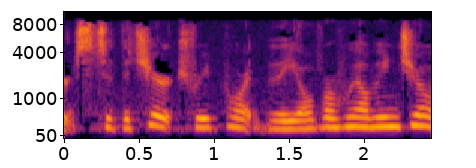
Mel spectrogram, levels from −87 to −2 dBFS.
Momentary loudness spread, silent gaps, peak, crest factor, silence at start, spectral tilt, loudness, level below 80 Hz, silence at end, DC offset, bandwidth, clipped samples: 6 LU; none; -8 dBFS; 16 dB; 0 s; -3 dB/octave; -24 LUFS; under -90 dBFS; 0 s; under 0.1%; 9.2 kHz; under 0.1%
